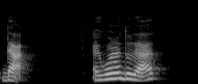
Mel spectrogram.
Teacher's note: Again, that is with stop T.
